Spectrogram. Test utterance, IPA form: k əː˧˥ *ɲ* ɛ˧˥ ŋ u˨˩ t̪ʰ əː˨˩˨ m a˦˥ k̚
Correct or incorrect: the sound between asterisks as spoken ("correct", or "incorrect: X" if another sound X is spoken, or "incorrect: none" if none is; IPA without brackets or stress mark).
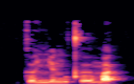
correct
